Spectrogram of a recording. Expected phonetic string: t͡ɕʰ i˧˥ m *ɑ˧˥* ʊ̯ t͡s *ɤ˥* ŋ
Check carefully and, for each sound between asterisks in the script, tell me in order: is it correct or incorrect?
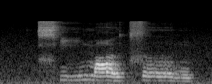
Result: incorrect: ɑ˥˧, incorrect: ɤ˥˩

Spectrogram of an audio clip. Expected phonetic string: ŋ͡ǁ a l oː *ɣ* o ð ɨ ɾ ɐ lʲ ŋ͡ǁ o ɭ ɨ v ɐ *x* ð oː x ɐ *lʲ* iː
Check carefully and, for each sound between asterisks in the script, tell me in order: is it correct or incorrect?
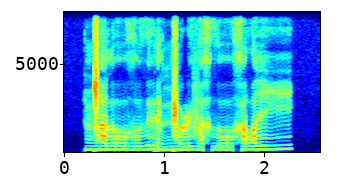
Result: correct, correct, incorrect: lˠ

